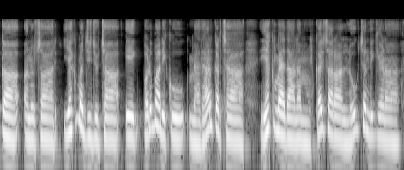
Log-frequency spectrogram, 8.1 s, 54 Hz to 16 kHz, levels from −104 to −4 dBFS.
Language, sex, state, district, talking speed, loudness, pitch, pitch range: Kumaoni, male, Uttarakhand, Uttarkashi, 150 wpm, -17 LUFS, 160 Hz, 150-180 Hz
